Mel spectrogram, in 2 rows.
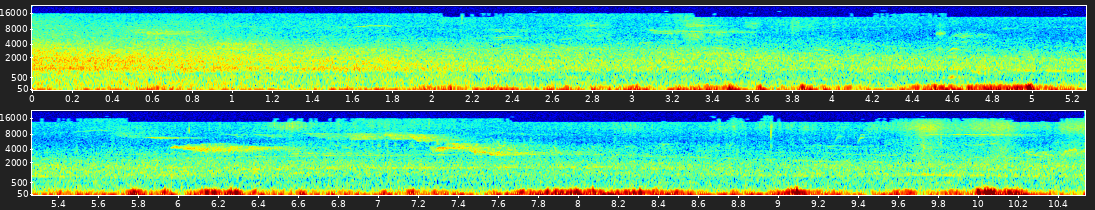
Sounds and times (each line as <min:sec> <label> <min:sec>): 0:00.0 traffic 0:10.5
